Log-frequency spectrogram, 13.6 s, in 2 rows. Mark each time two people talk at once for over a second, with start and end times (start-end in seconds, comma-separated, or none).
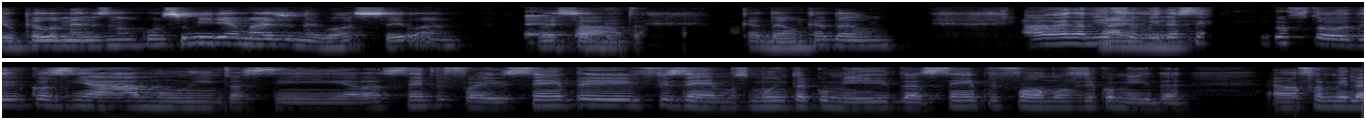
none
